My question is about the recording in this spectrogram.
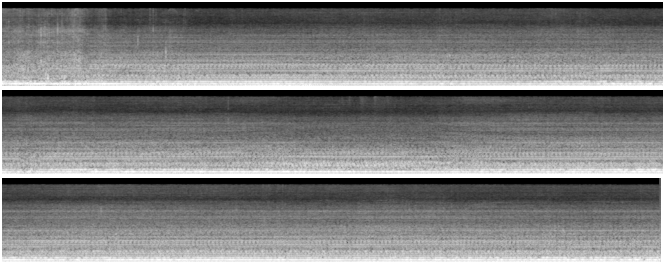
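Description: Electric mochi-making machine's motor running with a steady hum as its paddle turns and kneads steamed glutinous rice into mochi.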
